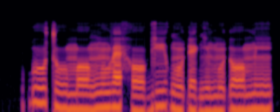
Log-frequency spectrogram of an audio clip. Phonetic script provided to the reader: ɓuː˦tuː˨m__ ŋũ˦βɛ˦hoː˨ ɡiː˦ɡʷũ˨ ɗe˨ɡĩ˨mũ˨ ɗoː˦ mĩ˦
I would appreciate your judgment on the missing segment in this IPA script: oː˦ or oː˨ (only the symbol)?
oː˨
